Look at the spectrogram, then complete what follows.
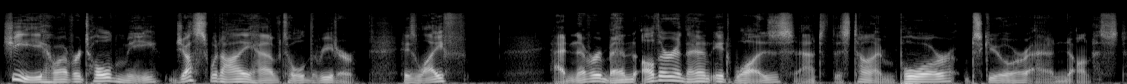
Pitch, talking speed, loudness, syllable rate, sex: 110 Hz, 145 wpm, -19 LUFS, 3.7 syllables/s, male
